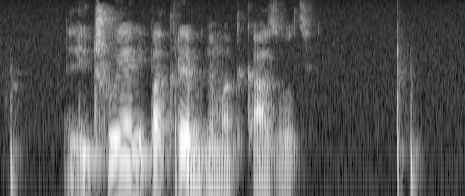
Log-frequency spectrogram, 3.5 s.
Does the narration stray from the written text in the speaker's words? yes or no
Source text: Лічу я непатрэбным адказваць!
no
